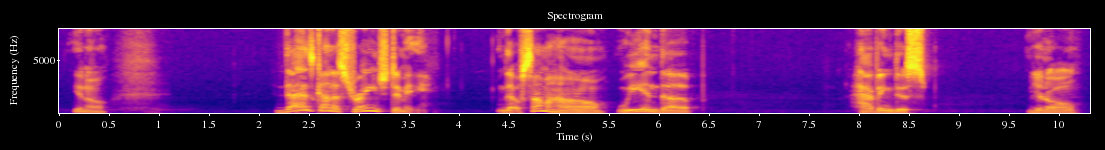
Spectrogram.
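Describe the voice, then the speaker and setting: A man's voice: on the high side, creaky. A man from Lebanon, talking as a guest at home in a candid, rambling way, full of "like" and "you know.". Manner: candid, rambling, filler-heavy with frequent "like". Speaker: podcast guest. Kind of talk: casual conversation.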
